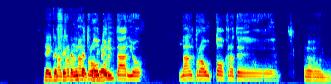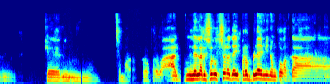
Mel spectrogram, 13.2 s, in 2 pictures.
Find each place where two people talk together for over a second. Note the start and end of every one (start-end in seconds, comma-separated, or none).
1.1-2.4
